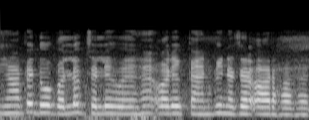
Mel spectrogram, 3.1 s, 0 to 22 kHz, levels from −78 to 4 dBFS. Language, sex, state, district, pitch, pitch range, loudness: Hindi, female, Chandigarh, Chandigarh, 240 Hz, 230-245 Hz, -16 LUFS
